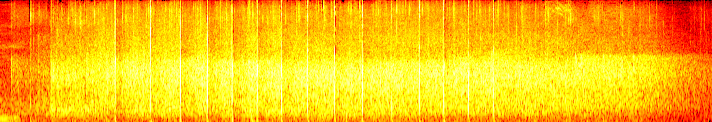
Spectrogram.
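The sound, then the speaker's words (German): A church audience breaks into applause for its leadership team: dense, steady clapping from many hands, with sharper individual claps standing out, holding for several seconds before gradually tapering off. No one speaks. “Und ich denke, da kann die Gemeinde auch mal klatschen.”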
